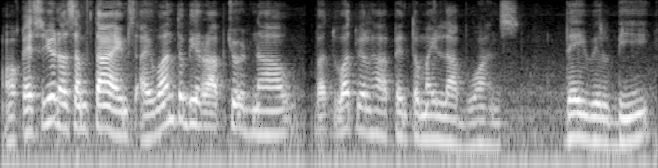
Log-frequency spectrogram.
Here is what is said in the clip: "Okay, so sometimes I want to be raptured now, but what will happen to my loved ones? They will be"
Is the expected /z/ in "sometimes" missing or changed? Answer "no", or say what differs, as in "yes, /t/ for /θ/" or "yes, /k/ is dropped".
yes, /s/ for /z/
